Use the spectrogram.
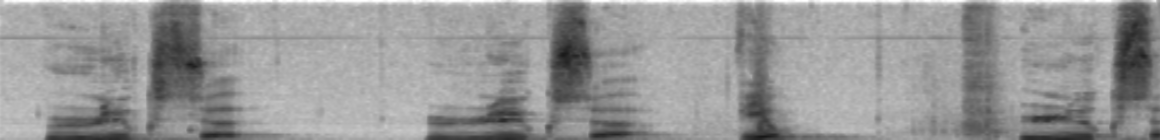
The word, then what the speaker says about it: luxe: Temos U aqui, que pronunciamos U. Temos X, que pronunciamos X. E, que se pronuncia E. Então, essa é luxe.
